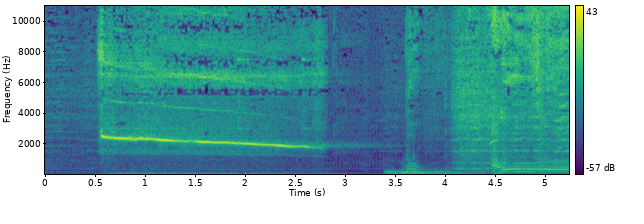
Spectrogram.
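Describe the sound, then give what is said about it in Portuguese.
A firework rocket set off outside a prison with a high wall shrieks with a loud, sustained high whistle that slowly glides downward for about two seconds, then cuts off. After a short pause, a burst of loud, rough noise follows. “Você é bom pra soltar, hein? Foguete.”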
